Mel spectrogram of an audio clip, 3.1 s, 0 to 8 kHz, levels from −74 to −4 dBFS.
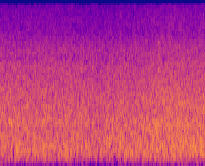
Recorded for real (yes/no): yes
